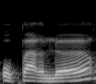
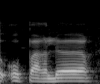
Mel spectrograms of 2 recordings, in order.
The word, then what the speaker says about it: haut-parleur: But this time we're gonna use, on va utiliser so, parce que le H ici est H aspiré. We pronounce it, it's exception. On va utiliser so, euro, hero, c'est haut-parleur, mic.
